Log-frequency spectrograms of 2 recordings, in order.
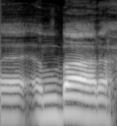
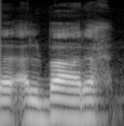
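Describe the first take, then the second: First: The word begins with the sound 'im'. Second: The word begins with the sound 'al'. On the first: This is the dialect form. "قولهم امبارح" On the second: This is the standard form. "بدل البارح"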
